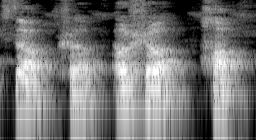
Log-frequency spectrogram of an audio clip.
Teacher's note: ऊष्म व्यंजन या संघर्षी व्यंजन, जो संघर्ष करके, रगड़ करके, घर्षण करके निकलती है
